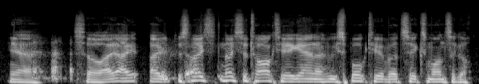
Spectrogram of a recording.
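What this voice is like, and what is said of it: Irish accent. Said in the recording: “I'm from Ireland, you can probably tell from the accent... I can absolutely hear that... that accent”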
